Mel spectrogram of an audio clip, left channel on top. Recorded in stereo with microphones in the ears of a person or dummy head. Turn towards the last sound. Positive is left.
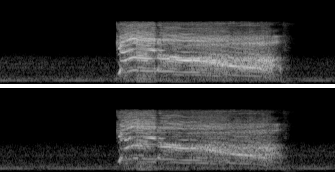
turn(degrees=30)  # may be behind; listen again after turning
